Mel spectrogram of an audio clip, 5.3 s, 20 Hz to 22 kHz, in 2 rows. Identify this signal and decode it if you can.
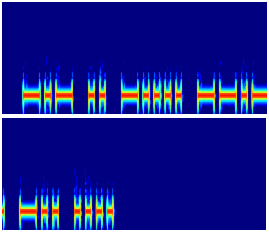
Morse code, heard as a keyed tone, about 22 wpm, 700 Hz. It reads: KI6QDH
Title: K1USN SST QSO Practice - 22wpm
